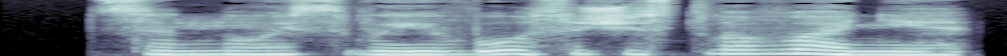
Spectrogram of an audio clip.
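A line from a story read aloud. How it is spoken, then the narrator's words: Dejected whisper. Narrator (Russian): упавшим голосом прошептала Айна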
